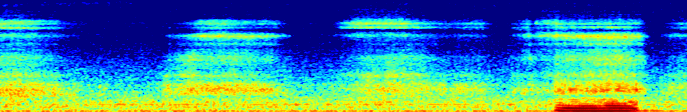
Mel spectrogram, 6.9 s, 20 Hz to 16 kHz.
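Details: Real-life snoring from a 43-year-old man (85 kg, 165 cm) with obstructive sleep apnea: rough, breathy snoring with a sudden loud snort, breathing pauses typical of apnea.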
